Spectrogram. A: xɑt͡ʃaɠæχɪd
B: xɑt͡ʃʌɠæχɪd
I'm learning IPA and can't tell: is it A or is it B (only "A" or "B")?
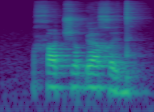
B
